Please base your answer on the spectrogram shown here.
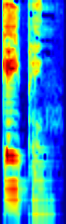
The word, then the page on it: gaping: anglais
